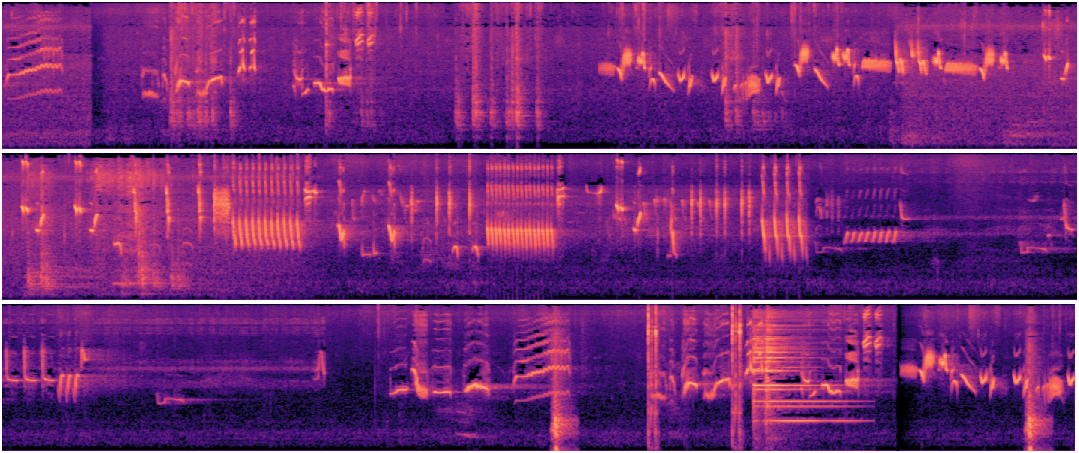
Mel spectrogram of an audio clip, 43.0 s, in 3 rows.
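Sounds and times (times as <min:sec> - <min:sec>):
birds chirping and trilling: 0:00.0 - 0:00.8, 0:01.9 - 0:05.0, 0:08.0 - 0:26.6, 0:33.9 - 0:36.3, 0:37.3 - 0:42.9.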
